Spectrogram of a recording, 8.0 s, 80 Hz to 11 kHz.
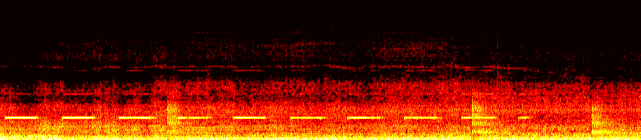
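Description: Heavy machine's motion alarm beeping, one short high beep about every 0.7 seconds, stopping shortly before the end, over the steady hum of the excavator's diesel engine running. A few faint knocks come through.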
